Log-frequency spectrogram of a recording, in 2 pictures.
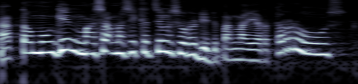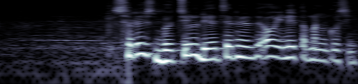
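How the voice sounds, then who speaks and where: The speaker has a strong Javanese accent. Noticeable background noise runs underneath. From Central Java (Jepara). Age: 20s. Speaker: project manager giving internal talk. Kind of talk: casual presentation to colleagues. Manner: fast.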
